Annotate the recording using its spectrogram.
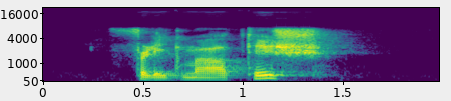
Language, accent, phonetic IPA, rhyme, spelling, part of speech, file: German, Austria, [flɛˈɡmaːtɪʃ], -aːtɪʃ, phlegmatisch, adjective, De-at-phlegmatisch.ogg
- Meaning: phlegmatic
